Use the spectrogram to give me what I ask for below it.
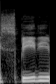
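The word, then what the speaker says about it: spiedie: speedy so they say Speedy but it's based on spedini I think so okay but they call it speedy like like like I'm quick Speedy but it's spelled I.E okay they pronounce it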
